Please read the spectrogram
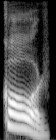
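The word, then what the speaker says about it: corps: Looks totally different but sounds different this is कोर this is sound S कोर कोर यू कैन से कोर। सो I have told you earlier also when we talk about the word NCC इट is national cadet कोर।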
